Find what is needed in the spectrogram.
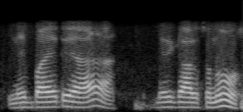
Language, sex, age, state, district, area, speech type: Punjabi, male, 30-45, Punjab, Pathankot, urban, conversation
